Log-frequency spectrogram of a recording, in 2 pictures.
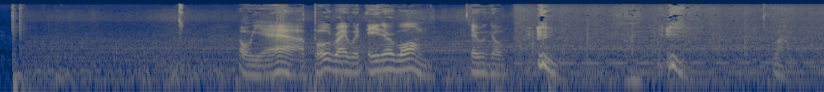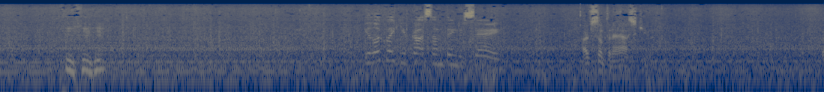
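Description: A motorboat engine drones steadily.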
